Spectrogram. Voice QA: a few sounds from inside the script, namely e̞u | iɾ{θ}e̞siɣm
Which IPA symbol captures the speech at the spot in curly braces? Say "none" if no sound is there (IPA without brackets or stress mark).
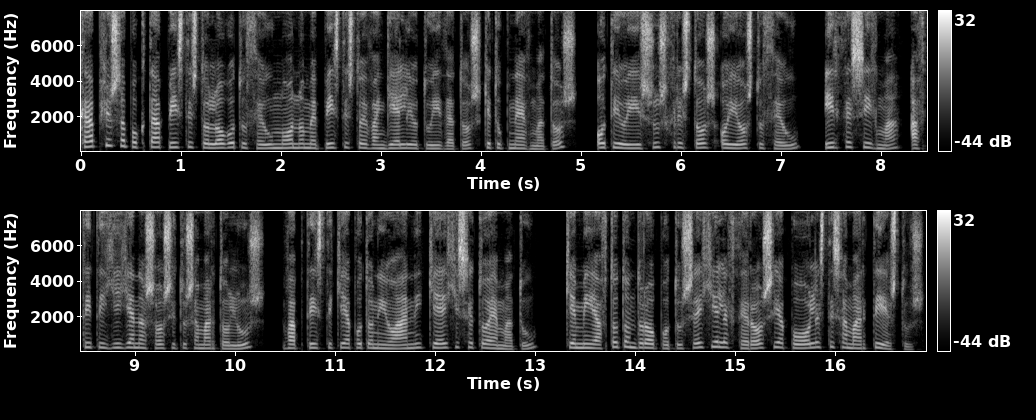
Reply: θ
